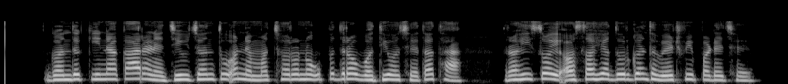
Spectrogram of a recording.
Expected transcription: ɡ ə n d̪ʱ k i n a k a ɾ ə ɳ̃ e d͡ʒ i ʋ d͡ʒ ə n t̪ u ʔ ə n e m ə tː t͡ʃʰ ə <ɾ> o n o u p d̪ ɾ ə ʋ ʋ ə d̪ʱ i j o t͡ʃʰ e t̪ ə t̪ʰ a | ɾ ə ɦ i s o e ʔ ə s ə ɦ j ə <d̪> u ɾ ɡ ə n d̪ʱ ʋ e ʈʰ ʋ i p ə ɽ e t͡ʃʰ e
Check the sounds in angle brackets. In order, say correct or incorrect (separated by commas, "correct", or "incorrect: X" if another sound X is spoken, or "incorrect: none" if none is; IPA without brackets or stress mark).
correct, correct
